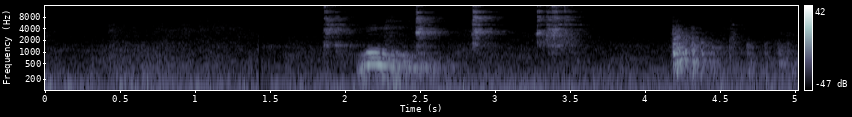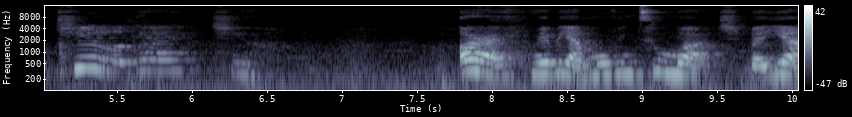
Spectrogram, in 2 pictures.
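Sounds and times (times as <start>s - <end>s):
glass and metal candle holder clinking: 1.8s - 3.7s.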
